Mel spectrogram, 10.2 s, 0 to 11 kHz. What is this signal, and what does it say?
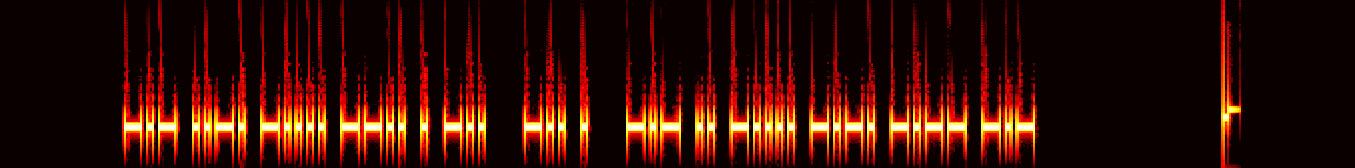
Morse code, heard as a keyed tone, about 28 wpm, 700 Hz. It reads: KF6ZED DE KI6CYK
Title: USA Callsign DE Callsign - 6 Characters - 28wpm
